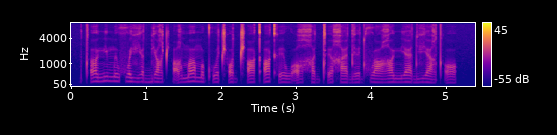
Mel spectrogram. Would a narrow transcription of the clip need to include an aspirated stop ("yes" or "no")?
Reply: no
